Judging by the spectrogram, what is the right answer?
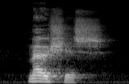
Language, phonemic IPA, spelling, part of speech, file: Dutch, /ˈmœʏʃjəs/, muisjes, noun, Nl-muisjes.ogg
- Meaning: 1. plural of muisje 2. sprinkles of aniseed covered with sugar, commonly used as sandwich topping in the Netherlands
